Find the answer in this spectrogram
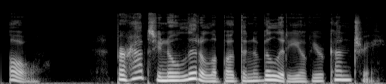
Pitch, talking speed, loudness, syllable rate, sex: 175 Hz, 170 wpm, -16 LUFS, 5.9 syllables/s, female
